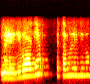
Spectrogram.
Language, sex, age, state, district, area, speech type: Odia, male, 30-45, Odisha, Kalahandi, rural, conversation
